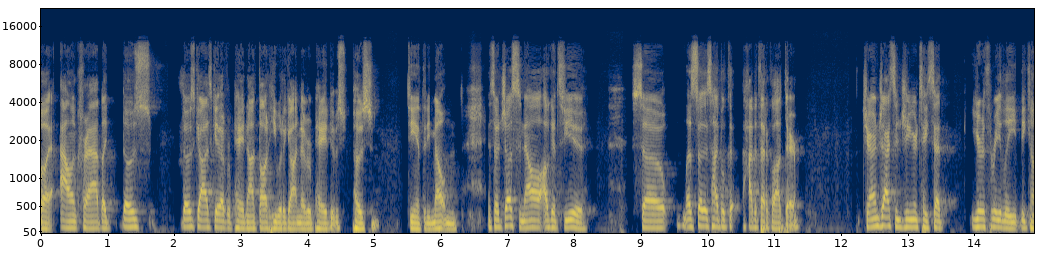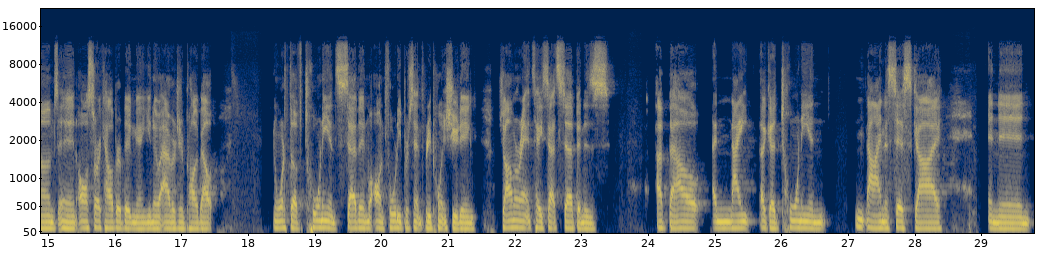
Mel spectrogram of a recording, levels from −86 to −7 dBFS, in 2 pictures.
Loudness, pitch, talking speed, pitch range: -21 LUFS, 115 Hz, 175 wpm, 110-125 Hz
